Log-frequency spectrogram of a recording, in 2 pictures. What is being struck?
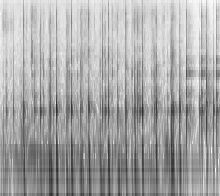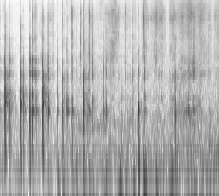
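Small plastic tub filled with slime.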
